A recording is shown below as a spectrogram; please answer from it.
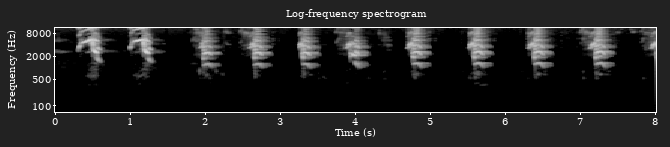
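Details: Golden eagle (Aquila chrysaetos) giving a steady run of short, sharp yelping notes, a little more than one per second, the first two thinner and whistled. No other sounds.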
